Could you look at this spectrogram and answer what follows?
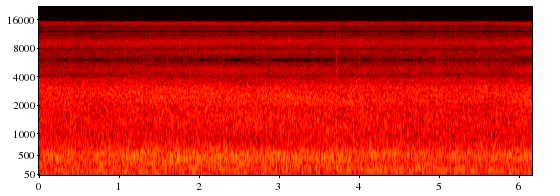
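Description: Small rocky woodland stream cascading down a slope: a steady rush of falling water.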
